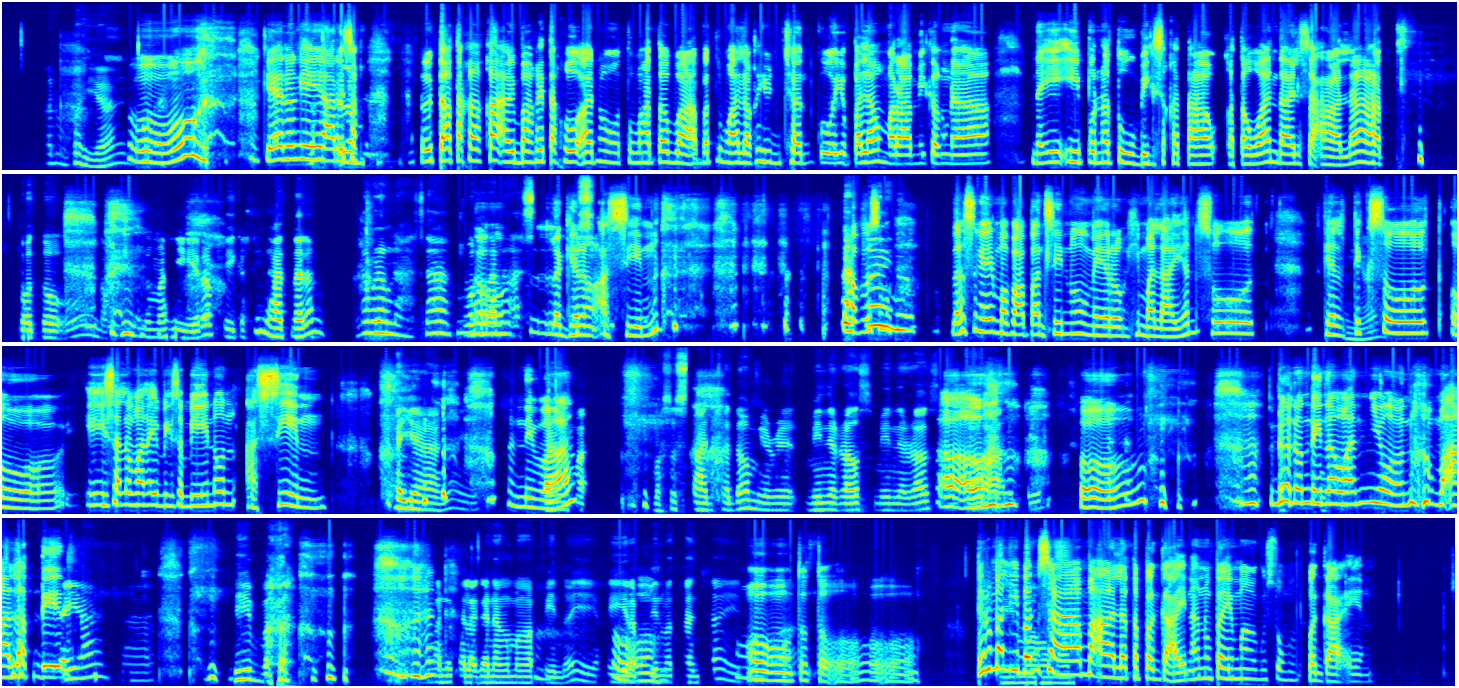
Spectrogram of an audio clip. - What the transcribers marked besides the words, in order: static; distorted speech; snort; chuckle; chuckle; chuckle; other background noise; chuckle; stressed: "asin"; laugh; chuckle; chuckle; scoff; laugh; breath; chuckle; tapping
- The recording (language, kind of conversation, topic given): Filipino, unstructured, Ano ang pakiramdam mo kapag kumakain ka ng mga pagkaing sobrang maalat?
